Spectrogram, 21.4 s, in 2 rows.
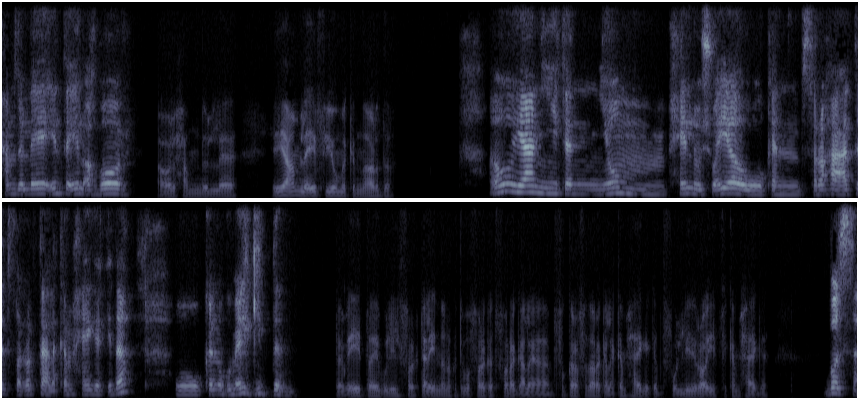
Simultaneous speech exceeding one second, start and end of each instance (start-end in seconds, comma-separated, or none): none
